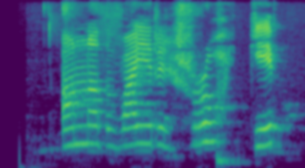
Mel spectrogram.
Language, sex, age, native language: Icelandic, male, 10, Icelandic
